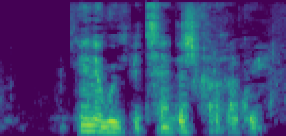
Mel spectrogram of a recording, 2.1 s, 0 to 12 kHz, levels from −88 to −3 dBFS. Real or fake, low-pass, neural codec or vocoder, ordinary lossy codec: real; 10.8 kHz; none; AAC, 32 kbps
